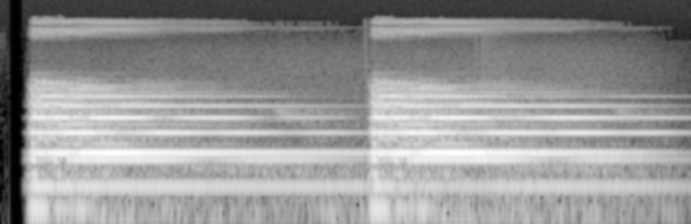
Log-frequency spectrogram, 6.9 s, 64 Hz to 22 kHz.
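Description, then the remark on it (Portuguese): Two loud, resonant strikes of a church bell from the church tower, tolling 2 o'clock in the early morning, each ringing out with a rich, sustained hum that slowly fades before the next toll. No voices. “Do alto da torre da igreja, o sino anuncia às 2 horas da madrugada.”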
